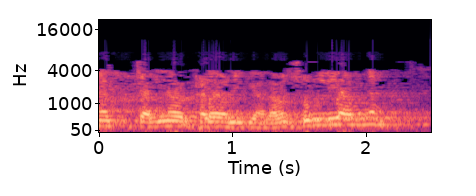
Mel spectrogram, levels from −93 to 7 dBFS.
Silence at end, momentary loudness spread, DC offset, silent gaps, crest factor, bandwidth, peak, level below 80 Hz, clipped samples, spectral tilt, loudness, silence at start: 0 s; 4 LU; under 0.1%; none; 8 dB; 5.8 kHz; 0 dBFS; -40 dBFS; 0.3%; -8.5 dB/octave; -8 LUFS; 0 s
